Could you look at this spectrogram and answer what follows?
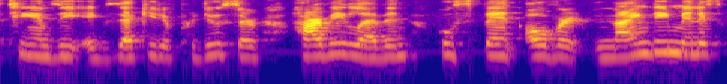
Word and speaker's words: Levin: I'm sorry you guys I keep saying his name wrong but it's Harvey Levan Wendy Williams sounds like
